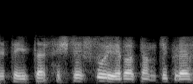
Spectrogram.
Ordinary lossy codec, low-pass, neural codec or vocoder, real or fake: MP3, 24 kbps; 5.4 kHz; codec, 16 kHz in and 24 kHz out, 0.6 kbps, FireRedTTS-2 codec; fake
